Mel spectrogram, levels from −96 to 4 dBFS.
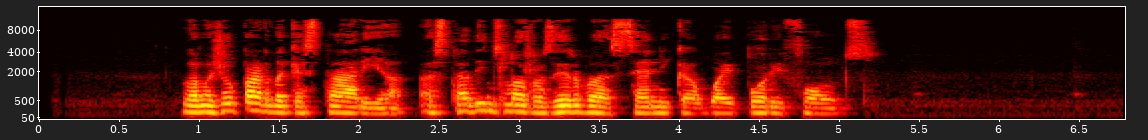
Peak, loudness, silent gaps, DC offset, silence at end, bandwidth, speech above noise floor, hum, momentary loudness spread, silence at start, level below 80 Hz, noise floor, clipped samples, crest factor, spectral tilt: -10 dBFS; -29 LUFS; none; under 0.1%; 1.6 s; 11.5 kHz; 46 dB; none; 10 LU; 0.9 s; -78 dBFS; -74 dBFS; under 0.1%; 20 dB; -5.5 dB/octave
